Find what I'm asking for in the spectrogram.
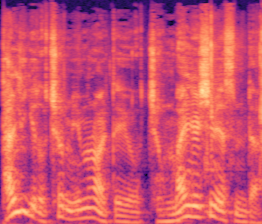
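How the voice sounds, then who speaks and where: The recording is very clean with a silent background. A man's voice moves through very wide pitch swings. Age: 60s. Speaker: marathon running vlogger. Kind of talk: casual vlog talk.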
